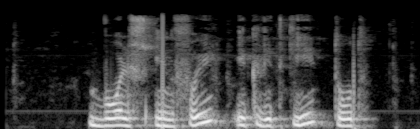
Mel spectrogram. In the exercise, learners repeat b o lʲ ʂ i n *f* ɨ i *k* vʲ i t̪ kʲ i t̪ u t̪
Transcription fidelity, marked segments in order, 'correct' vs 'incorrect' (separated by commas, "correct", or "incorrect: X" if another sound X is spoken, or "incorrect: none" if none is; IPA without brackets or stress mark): correct, correct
